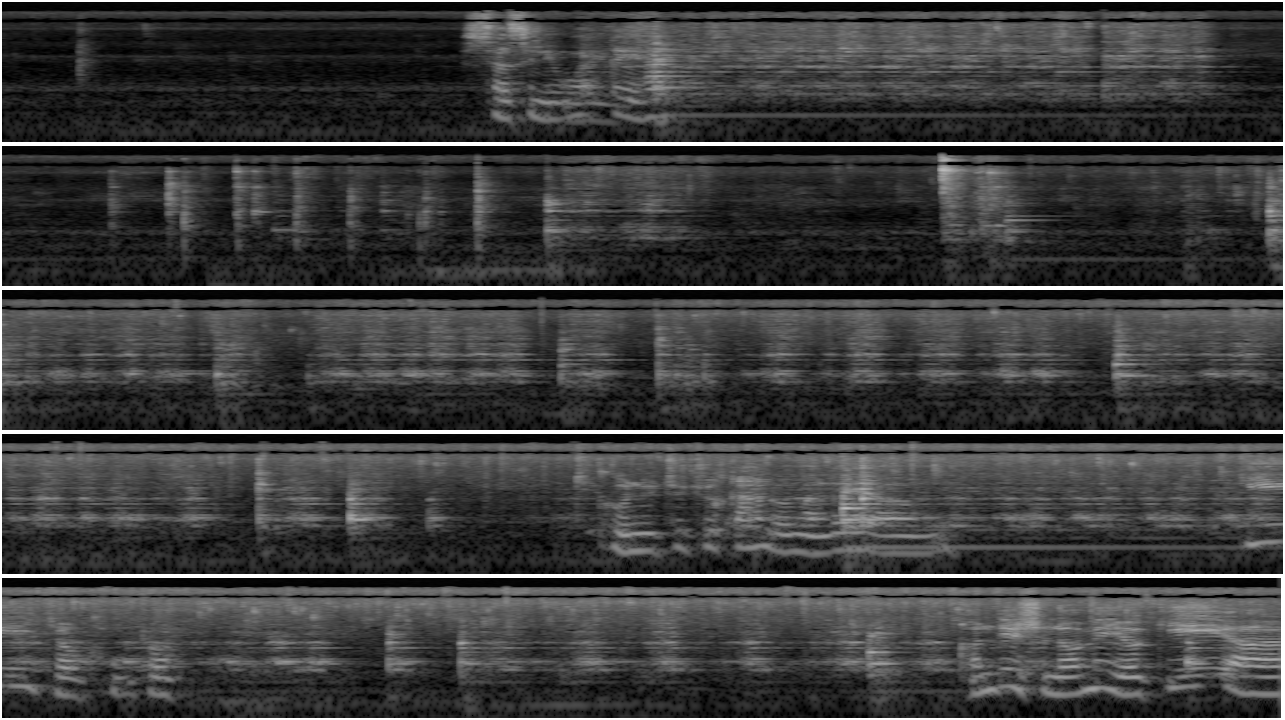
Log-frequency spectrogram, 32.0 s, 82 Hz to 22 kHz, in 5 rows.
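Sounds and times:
food sizzling in hot oil: 2.8s - 6.2s, 12.0s - 32.0s
spatula scraping a pot: 3.1s - 6.2s, 7.8s - 10.1s, 12.3s - 32.0s.

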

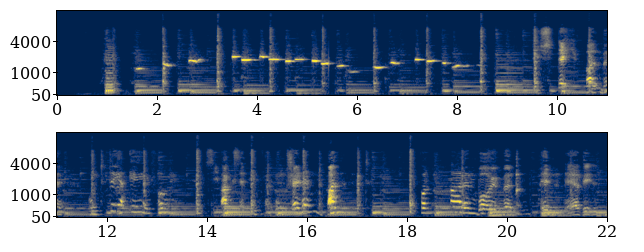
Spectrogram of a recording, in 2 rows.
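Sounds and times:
nylon-string guitar strummed: 0.9s - 22.0s
man whistling a melody: 1.5s - 8.6s.

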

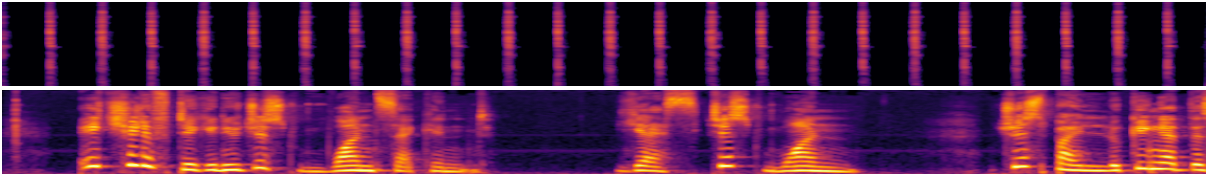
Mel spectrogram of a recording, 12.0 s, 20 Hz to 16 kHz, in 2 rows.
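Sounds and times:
clock ticking: 0.0s - 7.4s.

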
